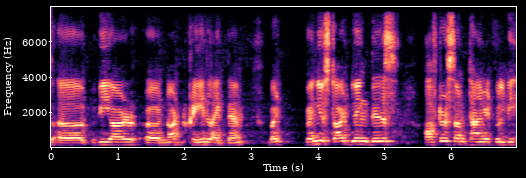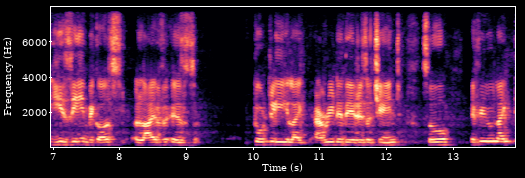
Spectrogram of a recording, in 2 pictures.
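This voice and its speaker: A man's voice: on the high side, little pitch movement, a little slow, darkish tone, lo-fi sound, a little hiss or hum. A man with an Urdu accent, a native Urdu speaker, giving a hesitant motivational talk to camera, full of fillers and restarts. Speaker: vlogger.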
